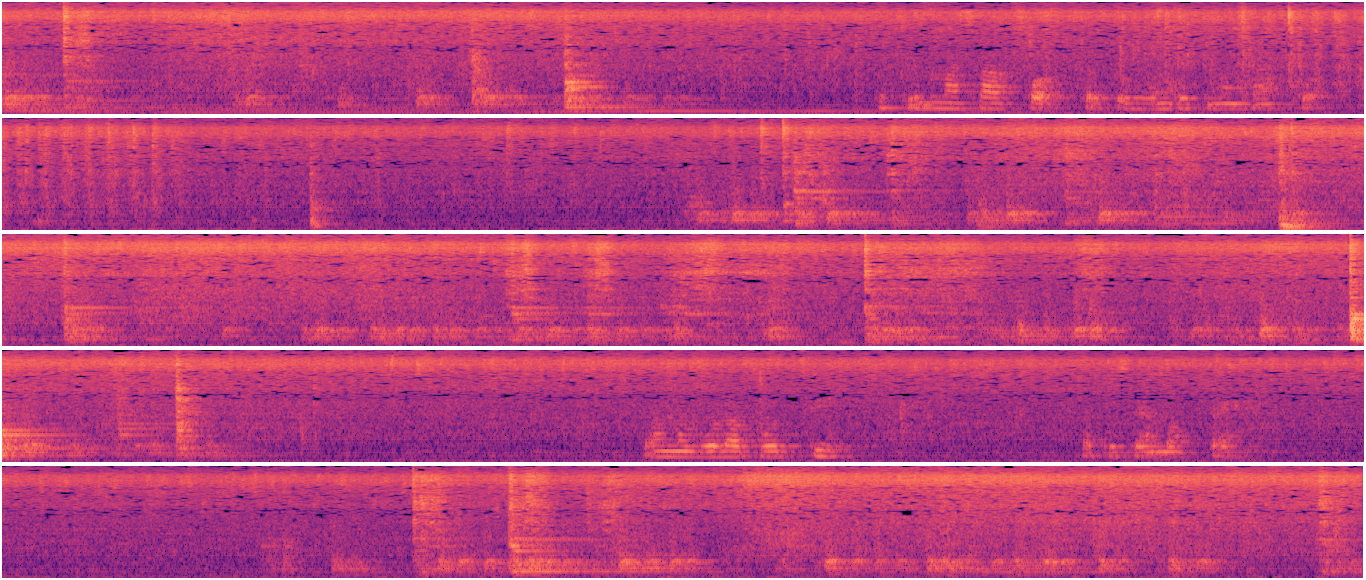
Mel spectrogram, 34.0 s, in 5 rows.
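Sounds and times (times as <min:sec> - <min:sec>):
metal spatula scraping wok: 0:00.0 - 0:03.6, 0:10.2 - 0:21.5, 0:28.9 - 0:34.0
paste sizzling in a wok: 0:00.0 - 0:34.0.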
